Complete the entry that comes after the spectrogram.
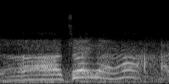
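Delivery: hammed-up warrior charge; mock battle cry. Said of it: "I said".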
